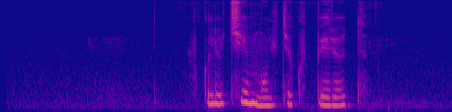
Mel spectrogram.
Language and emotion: Russian, neutral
